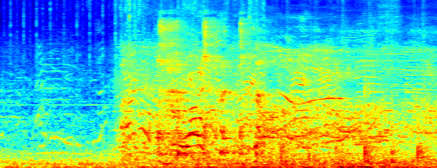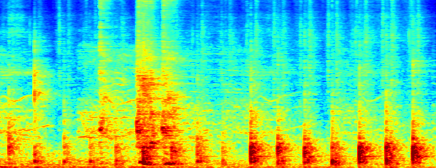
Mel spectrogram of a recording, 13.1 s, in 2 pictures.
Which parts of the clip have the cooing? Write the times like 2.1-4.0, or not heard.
not heard.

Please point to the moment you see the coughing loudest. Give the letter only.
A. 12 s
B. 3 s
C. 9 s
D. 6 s
C.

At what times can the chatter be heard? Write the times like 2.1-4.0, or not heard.
0.0-13.0.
